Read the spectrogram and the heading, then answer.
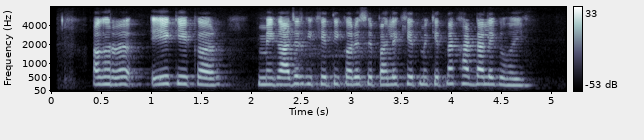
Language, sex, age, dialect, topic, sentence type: Magahi, female, 36-40, Western, agriculture, question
